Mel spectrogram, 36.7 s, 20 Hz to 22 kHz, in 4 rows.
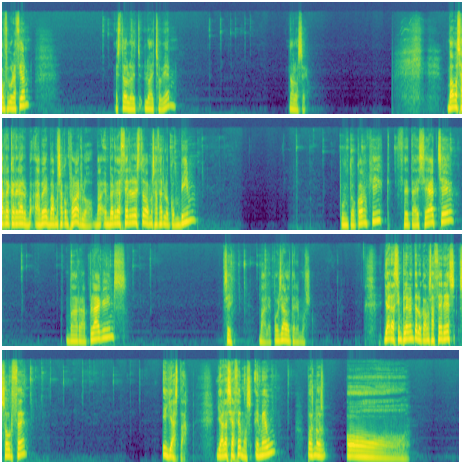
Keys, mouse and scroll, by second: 2.0 ctrl+p, 2.5 Return, 4.2-5.3 typing, 11.9-13.5 typing, 15.8-21.3 typing, 22.8-23.9 typing, 27.2-29.3 typing, 28.7 Right, 29.7 Right, 29.9 Right, 30.3 Return, 32.4 typing, 33.2 Return.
